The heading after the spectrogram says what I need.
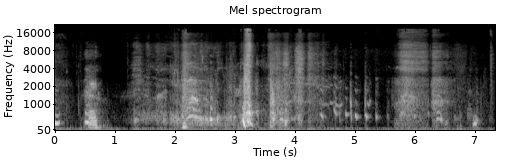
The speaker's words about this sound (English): Wait, let's take a slurp on the middle of the microphone, really loud, obnoxiously.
